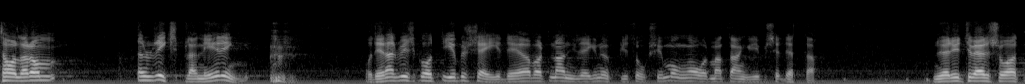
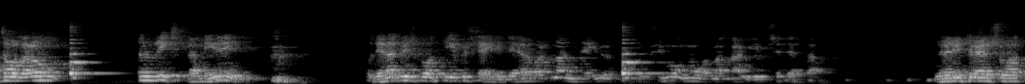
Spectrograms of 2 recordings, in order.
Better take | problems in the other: first | noise reduction (classical method WPE with log-MMSE)

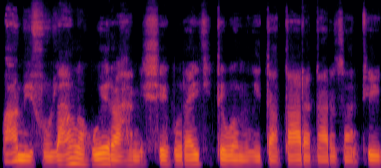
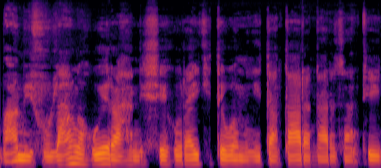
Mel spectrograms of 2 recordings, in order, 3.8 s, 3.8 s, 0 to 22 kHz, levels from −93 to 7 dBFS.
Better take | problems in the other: second | noise reduction (neural mask model DeepFilterNet 3)

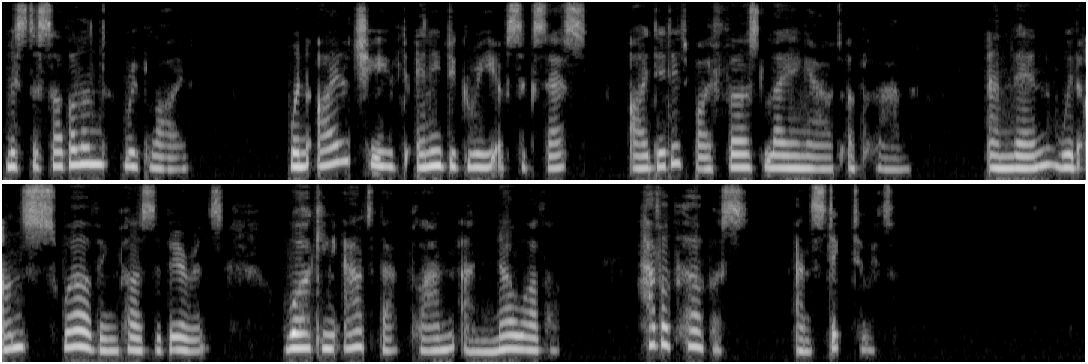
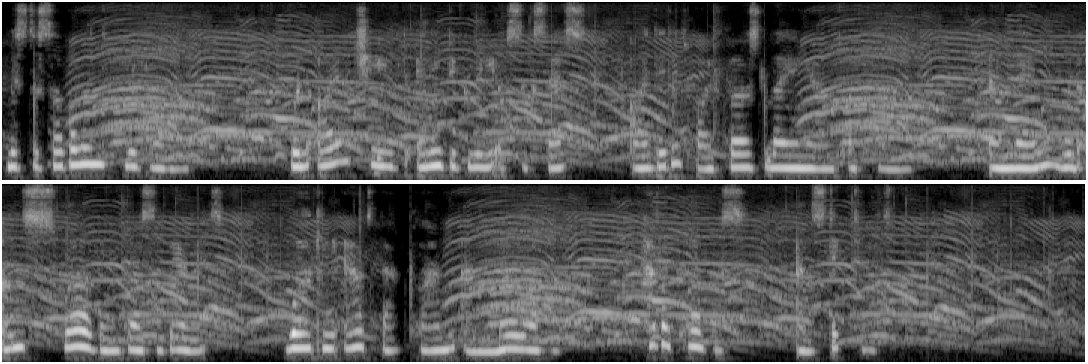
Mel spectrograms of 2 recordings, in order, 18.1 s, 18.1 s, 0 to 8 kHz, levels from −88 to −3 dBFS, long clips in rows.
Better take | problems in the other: first | background sound (Crowd); 9 dB below the speech // room echo; dies away in 0.4 s

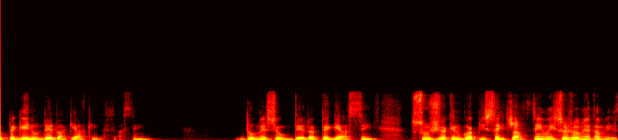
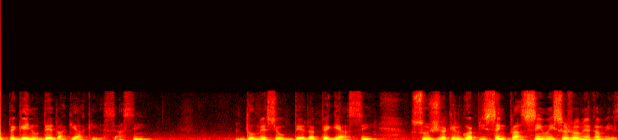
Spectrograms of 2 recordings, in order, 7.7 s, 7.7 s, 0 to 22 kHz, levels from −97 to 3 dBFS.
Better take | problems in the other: second | noise reduction (neural mask model DeepFilterNet 3)

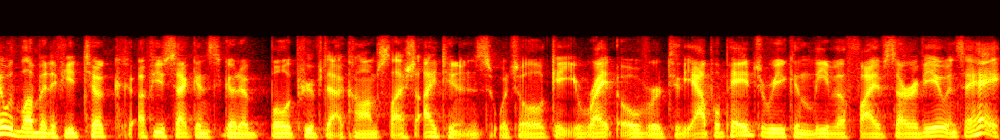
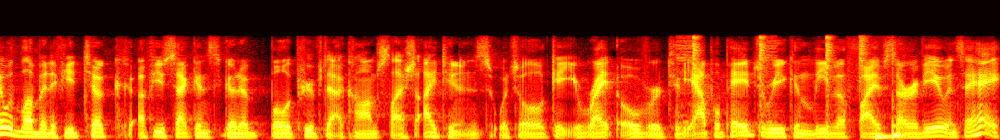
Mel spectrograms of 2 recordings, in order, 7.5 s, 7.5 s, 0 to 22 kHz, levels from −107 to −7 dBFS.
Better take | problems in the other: first | background sound (Hi-hat); 5 dB below the speech

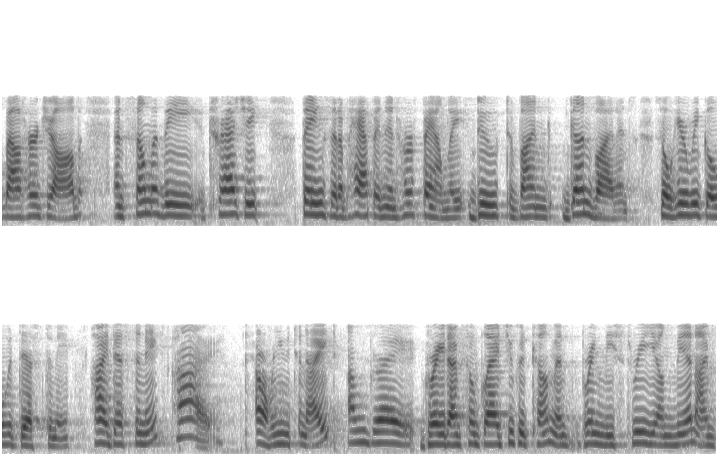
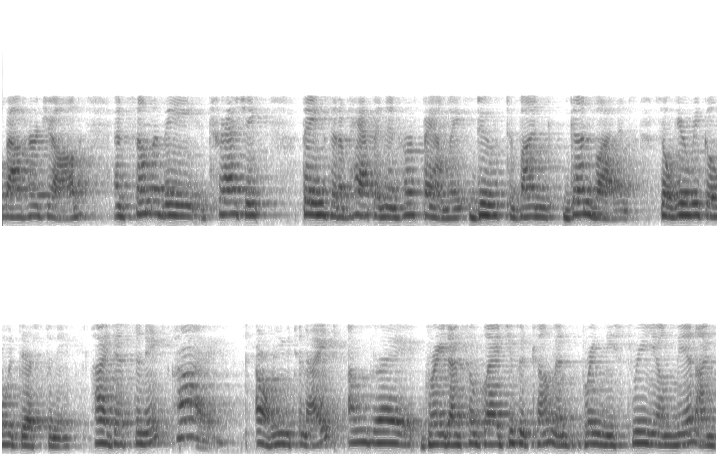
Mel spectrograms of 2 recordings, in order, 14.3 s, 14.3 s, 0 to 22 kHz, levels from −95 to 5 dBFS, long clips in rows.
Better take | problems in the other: first | room echo; dies away in 0.7 s

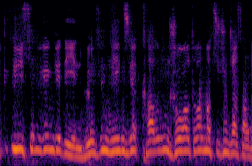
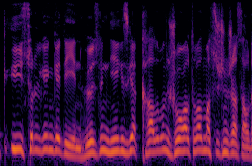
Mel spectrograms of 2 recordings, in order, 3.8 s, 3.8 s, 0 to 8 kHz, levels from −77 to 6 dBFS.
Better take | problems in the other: second | noise reduction (neural separator model SepFormer DNS4)

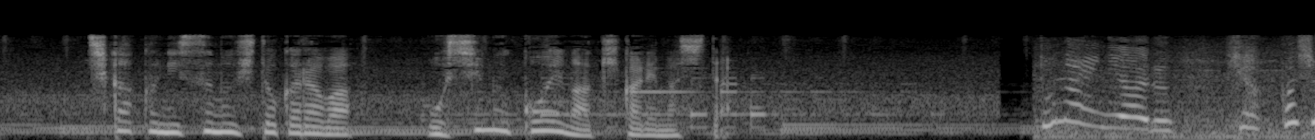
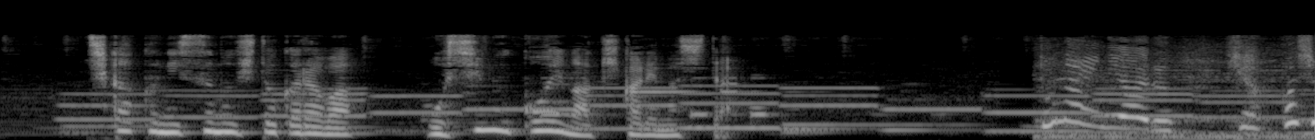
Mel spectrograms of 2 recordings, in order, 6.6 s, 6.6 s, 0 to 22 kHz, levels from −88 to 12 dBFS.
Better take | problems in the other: first | noise reduction (classical method log-MMSE)

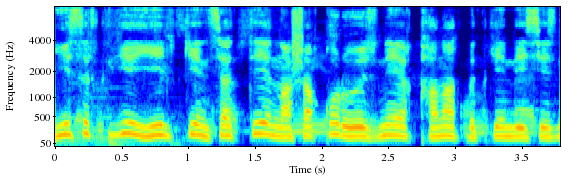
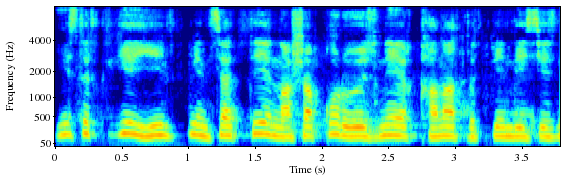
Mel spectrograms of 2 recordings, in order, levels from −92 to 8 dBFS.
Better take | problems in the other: first | noise reduction (neural mask model DeepFilterNet 3)

